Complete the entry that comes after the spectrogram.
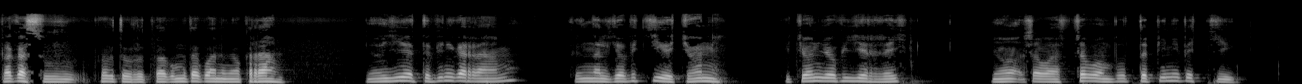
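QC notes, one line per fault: Throughout: MP3 compression, watery, swirly speech with smeared consonants and nothing above 11.1 kHz, likely from a low bitrate near 49 kbps starving the encoder.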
